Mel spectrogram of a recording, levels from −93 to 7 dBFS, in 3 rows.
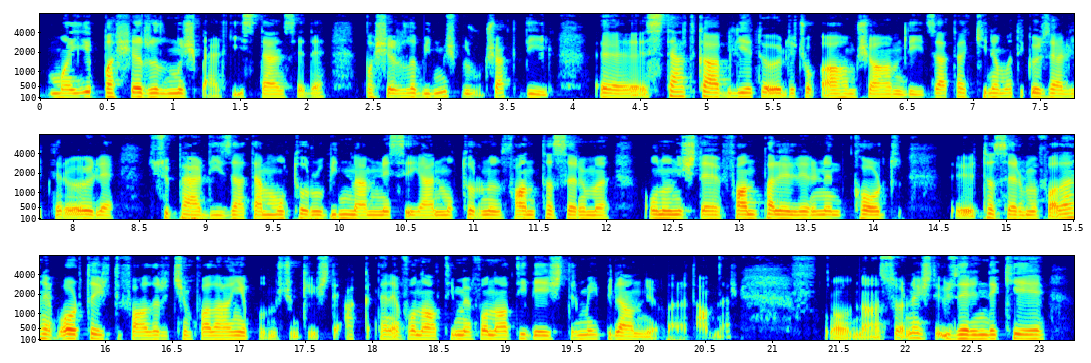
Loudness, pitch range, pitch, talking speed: -23 LUFS, 125-140 Hz, 130 Hz, 145 wpm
